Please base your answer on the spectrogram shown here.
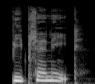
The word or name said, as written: biplanet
